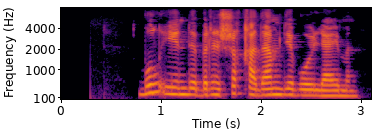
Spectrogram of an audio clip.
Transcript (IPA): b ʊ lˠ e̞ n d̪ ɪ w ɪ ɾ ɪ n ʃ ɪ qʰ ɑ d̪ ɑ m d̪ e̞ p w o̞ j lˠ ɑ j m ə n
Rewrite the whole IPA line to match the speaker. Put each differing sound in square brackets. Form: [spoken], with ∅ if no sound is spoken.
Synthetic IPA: b ʊ lˠ e̞ n d̪ ɪ [b] ɪ ɾ ɪ n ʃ ɪ qʰ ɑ d̪ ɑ m d̪ e̞ p w o̞ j lˠ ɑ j m ə n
